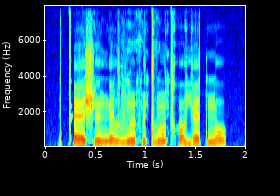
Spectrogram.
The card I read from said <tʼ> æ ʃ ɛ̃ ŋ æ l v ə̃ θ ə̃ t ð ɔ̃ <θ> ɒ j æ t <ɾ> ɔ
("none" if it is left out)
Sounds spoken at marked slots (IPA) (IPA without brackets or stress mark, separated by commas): tʼ, tʰ, n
